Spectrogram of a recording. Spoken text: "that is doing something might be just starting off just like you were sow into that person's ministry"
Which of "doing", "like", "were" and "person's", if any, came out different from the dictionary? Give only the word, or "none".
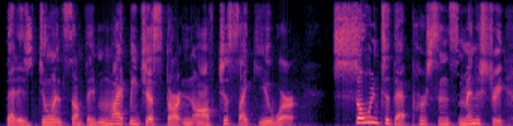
none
